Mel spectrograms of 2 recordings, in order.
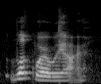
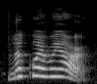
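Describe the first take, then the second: First: Said in the usual way. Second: High, loud dismay at the mirror; louder shocked take. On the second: Acted. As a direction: gasp it out, horrified. Same line, louder higher take.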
